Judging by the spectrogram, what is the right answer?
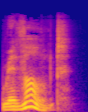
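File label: "revolt", British English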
